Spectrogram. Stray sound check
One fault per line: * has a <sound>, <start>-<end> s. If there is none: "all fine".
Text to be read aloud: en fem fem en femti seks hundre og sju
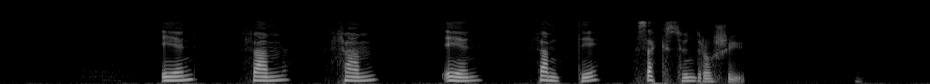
all fine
